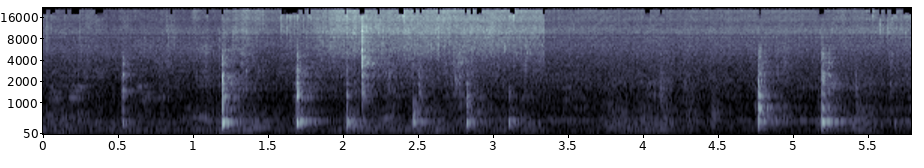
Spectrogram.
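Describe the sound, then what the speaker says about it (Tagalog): Garlic frying in butter in a pan for creamy chicken sopas, with repeated stirring scrapes and sharp clinks of a utensil against the pan over a soft sizzle, fairly close and moderately loud. "Naglagay na po tayo ng butter. Ilagay na po natin ang bawang."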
